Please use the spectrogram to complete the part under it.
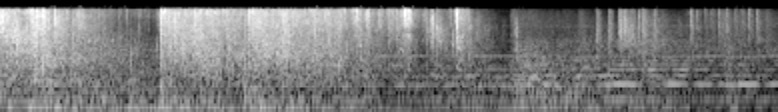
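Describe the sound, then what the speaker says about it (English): A Panzerfaust rocket blast at a castle gate, a huge booming explosion followed by crackling gunfire, loud and close, fading into a rumbling tail. "prepare to blast their way inside with a Panzerfaust rocket"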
